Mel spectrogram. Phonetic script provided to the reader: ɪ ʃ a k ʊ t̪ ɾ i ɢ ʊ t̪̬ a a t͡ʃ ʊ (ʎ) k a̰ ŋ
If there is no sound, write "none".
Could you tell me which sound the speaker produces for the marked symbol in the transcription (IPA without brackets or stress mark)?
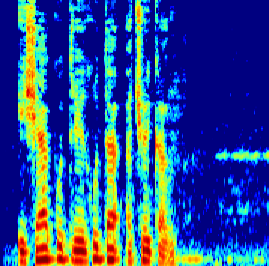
j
